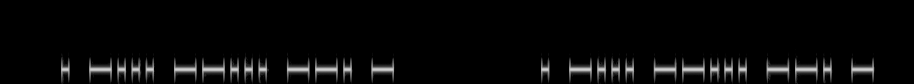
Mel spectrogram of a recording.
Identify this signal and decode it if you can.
Morse code, heard as a keyed tone, about 17 wpm, 700 Hz. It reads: EB7GT EB7GT
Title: DXCC-100 Call Signs - 5 Characters - Repeated 2x - 17wpm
